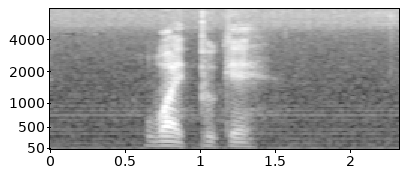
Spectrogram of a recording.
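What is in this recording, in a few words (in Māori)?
"waipuke", Māori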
